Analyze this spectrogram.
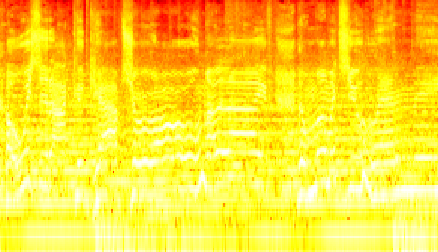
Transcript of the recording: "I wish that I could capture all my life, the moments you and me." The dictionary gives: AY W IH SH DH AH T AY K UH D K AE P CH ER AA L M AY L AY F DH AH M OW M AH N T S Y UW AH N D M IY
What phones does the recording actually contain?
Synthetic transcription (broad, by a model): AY W IH SH DH AH T AY K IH D K AE P CH ER AA L M AY L AY F DH AH M OW M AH N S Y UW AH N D M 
